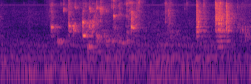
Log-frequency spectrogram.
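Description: Hands splash cold water onto a face: soft, irregular wet splashes and drips close by, repeating in small bursts over a steady watery background.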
